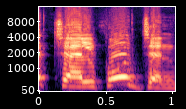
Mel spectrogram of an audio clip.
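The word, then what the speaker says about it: chalcogen: बोला जाता है चैलेंज क्या बोला जाता है चेल्को जैन बोला जाता है है ना और हैलोजन फैमिली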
